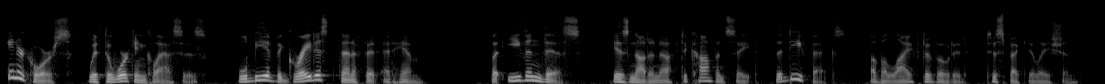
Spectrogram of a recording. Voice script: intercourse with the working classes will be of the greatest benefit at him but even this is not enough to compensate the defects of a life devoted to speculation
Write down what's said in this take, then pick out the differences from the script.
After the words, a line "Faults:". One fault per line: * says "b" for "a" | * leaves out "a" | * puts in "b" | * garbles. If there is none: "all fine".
intercourse with the working classes will be of the greatest benefit at him but even this is not enough to compensate the defects of a life devoted to speculation
Faults:
all fine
